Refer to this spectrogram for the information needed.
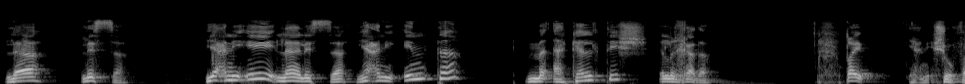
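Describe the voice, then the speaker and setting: A man's voice: mid-range voice, a little mellow. An Egyptian man gives a patient language lesson, saying each example phrase several times at an easy pace. His voice sits in a middle register, and the recording sounds a little dull and lo-fi. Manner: repeats example sentences slowly for learners. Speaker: Egyptian Arabic teacher. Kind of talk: slow, repetitive language lesson.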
